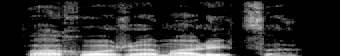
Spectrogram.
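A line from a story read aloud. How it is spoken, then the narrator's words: Chuckling. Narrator (Russian): хохотнул вождь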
